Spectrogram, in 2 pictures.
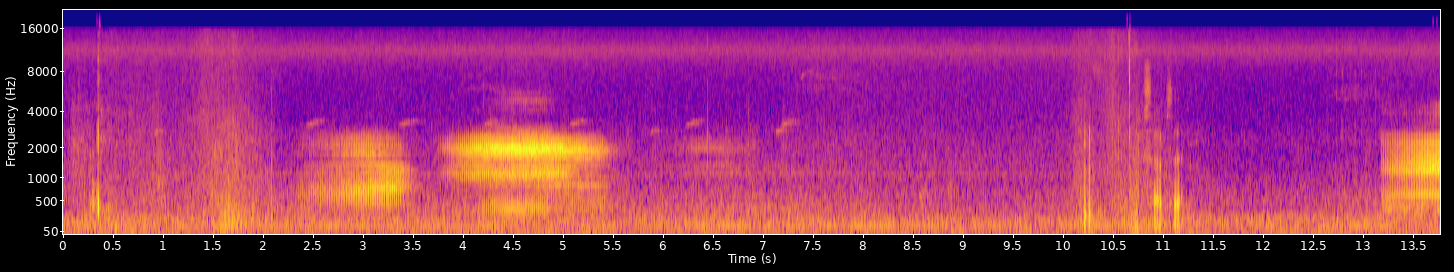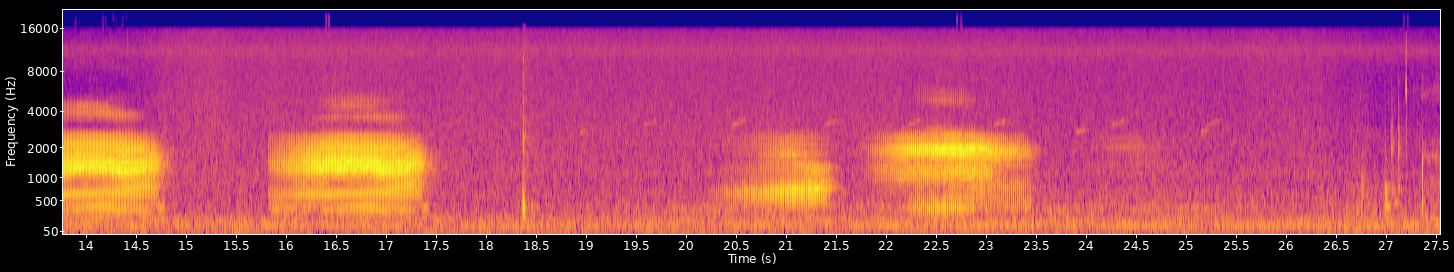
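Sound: frog calling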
